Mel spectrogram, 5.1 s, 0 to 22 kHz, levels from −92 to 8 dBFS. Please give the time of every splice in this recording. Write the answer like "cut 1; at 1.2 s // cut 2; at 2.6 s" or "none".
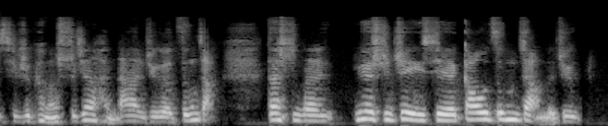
none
